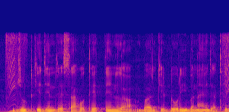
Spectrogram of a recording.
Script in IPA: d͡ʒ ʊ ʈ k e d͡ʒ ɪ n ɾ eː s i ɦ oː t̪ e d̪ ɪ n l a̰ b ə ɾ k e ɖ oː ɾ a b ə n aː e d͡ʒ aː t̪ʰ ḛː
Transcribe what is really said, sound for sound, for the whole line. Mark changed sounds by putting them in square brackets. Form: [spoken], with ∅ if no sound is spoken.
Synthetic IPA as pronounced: d͡ʒ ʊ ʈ k e d͡ʒ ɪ n ɾ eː s [a] ɦ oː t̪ e [t̪] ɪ n l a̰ b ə ɾ k e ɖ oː ɾ [i] b ə n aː e d͡ʒ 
